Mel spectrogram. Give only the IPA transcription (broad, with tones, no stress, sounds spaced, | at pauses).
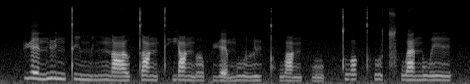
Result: p ɥ ɛ˥˨ n̪ y˥˨ n t̪ i˥˨ m i˨˦ ŋ n̪ ɑ˨˦ ʊ̯ t̪ ɑ˥˨ ŋ t̪ʰ j ɑ˥˨ ŋ ɤ˥˨ p ɥ ɛ̰˨˩ m u˥˨ l y˥˨ kʰ w ɑ˥˨ ŋ p ṵ˨˩ | t̪ w ɔ˥˨ kʰ u˥˨ t͡sʰ w a˦ n w e˦ ɪ̯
